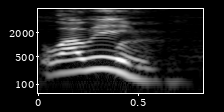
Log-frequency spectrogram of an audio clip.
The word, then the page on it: wawin: Ansus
